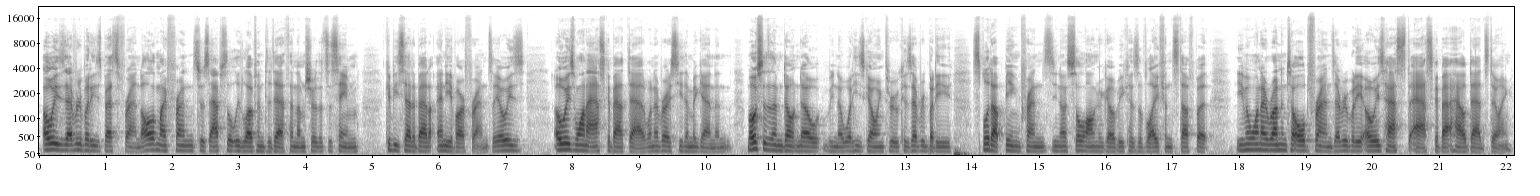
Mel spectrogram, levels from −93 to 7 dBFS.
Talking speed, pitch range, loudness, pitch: 235 wpm, 115-135 Hz, -24 LUFS, 125 Hz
